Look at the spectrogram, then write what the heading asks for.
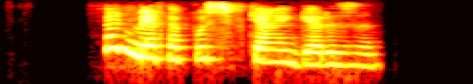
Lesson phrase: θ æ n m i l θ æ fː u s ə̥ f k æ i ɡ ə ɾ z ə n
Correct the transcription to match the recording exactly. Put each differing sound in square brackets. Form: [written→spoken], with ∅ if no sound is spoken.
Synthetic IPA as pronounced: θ æ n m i [l→ɾ] θ æ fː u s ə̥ f k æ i ɡ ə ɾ z ə n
